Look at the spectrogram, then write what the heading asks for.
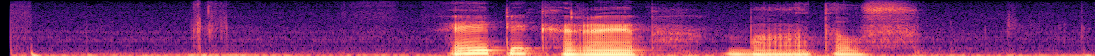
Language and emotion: Russian, sad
